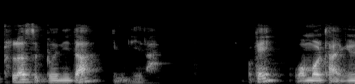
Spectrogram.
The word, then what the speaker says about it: 입니다: And what is also important here is the pronunciation is 입니다. This b changes to m. Okay, so 입니다 wrong. We don't pronounce like that. We pronounce 입니다.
